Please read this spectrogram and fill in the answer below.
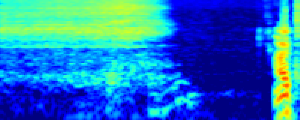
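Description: A long breath hissing into a close microphone, lasting about a second, as a man pauses between sentences; speech resumes near the end.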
